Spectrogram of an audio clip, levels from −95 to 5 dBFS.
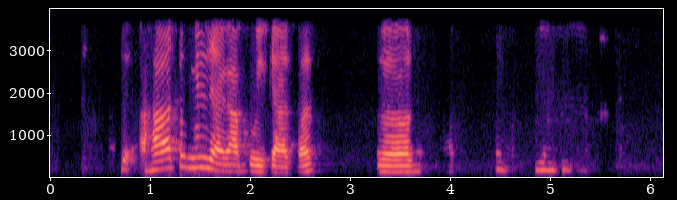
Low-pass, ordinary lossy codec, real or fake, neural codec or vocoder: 3.6 kHz; none; real; none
